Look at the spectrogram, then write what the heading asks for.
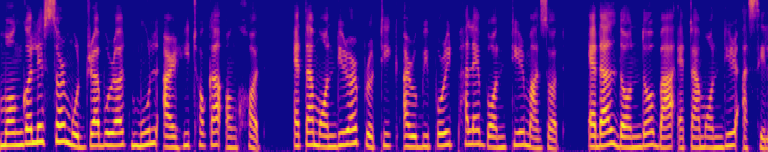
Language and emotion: Assamese, neutral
